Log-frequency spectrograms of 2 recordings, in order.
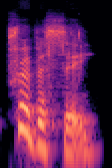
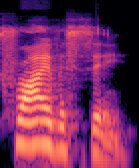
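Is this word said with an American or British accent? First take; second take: British; American. First: It is said in a British accent. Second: It is said in an American accent. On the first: "in British English, we say privacy" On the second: "And American English, they say privacy"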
